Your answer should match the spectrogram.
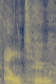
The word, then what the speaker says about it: Ltwoo: from a company called L2. I'm trying to pronounce it. I'm making an effort, Jimmy. I'm trying to pronounce it correctly. It's L2, apparently, even though it's spelt like twit-twoo.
